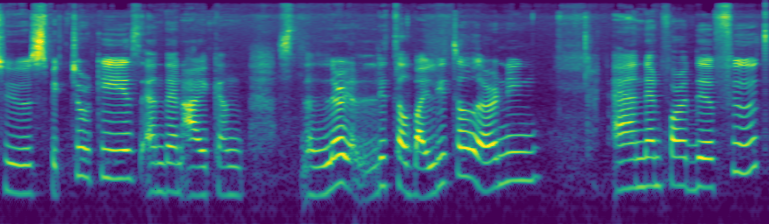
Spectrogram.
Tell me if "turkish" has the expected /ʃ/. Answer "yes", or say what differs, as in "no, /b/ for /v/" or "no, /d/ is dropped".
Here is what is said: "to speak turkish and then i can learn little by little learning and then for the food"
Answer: no, /s/ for /ʃ/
